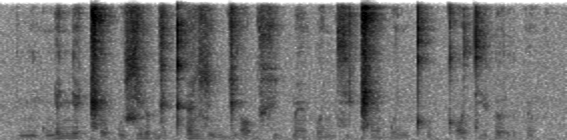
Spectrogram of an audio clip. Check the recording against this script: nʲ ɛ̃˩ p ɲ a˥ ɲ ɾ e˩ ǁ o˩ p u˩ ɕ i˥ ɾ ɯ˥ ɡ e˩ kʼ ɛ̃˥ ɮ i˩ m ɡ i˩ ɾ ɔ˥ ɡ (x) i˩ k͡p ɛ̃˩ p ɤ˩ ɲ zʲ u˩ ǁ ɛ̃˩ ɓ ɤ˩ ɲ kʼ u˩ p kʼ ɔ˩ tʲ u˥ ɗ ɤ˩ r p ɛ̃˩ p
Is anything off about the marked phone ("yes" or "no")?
no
